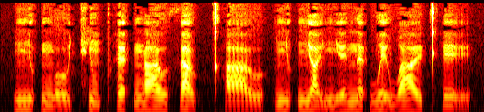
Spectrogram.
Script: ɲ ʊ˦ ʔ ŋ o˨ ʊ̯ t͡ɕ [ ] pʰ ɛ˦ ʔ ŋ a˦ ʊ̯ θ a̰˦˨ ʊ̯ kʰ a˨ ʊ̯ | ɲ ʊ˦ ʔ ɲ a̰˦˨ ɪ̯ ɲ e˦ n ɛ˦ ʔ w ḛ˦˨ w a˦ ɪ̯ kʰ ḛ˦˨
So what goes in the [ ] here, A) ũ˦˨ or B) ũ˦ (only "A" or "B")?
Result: A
